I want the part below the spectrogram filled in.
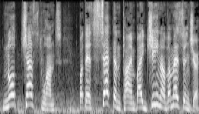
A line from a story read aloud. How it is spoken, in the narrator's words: Wren shouted defensively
